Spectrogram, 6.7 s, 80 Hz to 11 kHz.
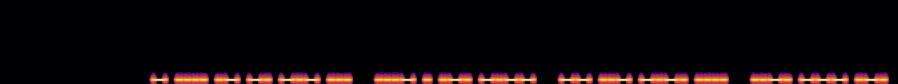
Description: Morse code, heard as a keyed tone, about 40 wpm, 700 Hz. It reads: THANKS VERY MUCH FOR
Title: Sets of 5 Words Encore2 40wpm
